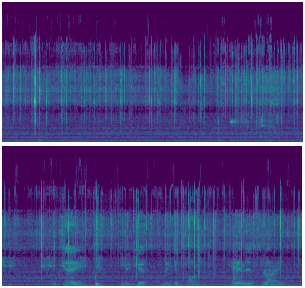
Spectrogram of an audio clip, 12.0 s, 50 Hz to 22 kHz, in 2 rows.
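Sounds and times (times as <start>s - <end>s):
crackling pops: 0.0s - 12.0s.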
